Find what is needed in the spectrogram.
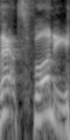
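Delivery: words spoken through laughter. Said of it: "He's like".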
